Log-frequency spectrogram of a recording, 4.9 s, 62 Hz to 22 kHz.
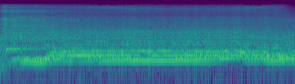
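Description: Whistle of the C57 steam locomotive blowing one long, steady blast. It has a full chord-like tone over a rushing hiss and starts right at the beginning.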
